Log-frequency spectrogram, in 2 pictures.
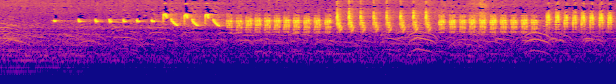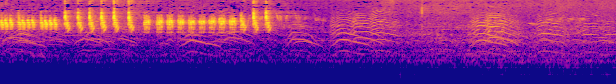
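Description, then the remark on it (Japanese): Black-browed reed warbler song in grassland with beach roses below a northern cliff: a long, complex run of rapid, high-pitched chirps and buzzy trills in quick rhythmic bursts, loud and continuous for about nine seconds, then softer scattered calls. “聞こえてきた複雑で抑揚に富んださえずりは「こよしきり」です”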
